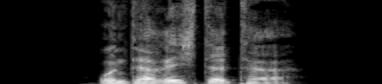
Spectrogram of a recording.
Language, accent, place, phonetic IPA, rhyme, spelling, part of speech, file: German, Germany, Berlin, [ˌʊntɐˈʁɪçtətə], -ɪçtətə, unterrichtete, adjective / verb, De-unterrichtete.ogg
- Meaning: inflection of unterrichten: 1. first/third-person singular preterite 2. first/third-person singular subjunctive II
